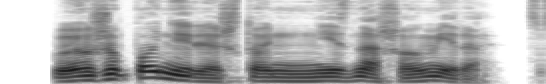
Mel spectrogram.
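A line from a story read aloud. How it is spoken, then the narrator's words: Plain. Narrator (Russian): спросил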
